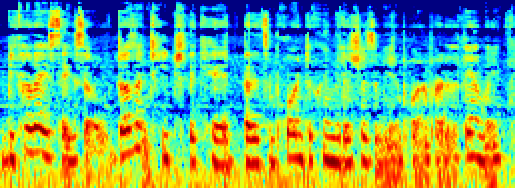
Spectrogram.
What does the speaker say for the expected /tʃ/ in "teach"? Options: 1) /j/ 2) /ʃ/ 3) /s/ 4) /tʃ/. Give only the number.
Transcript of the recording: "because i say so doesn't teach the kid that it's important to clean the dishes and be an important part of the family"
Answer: 4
